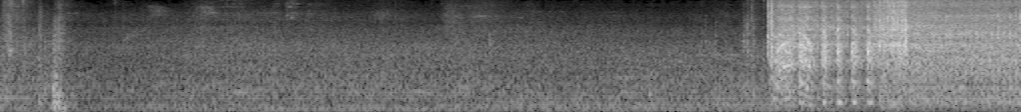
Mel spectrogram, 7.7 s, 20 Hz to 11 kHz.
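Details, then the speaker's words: Acura TL after replacing coil and spark plugs for a cylinder 6 misfire (flashing check engine light, rough running, rich smell): quick crank, clean catch into an even idle with no missing or stumble; normal start and idle. "uh perfect you can hear now how it's not missing it actually sounds really great better than it did you"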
